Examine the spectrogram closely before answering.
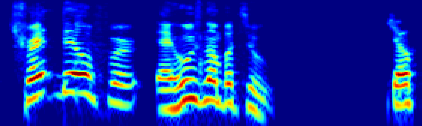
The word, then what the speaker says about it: Dilfer: their entire existence and those names are trent denfer dilfer i can't even say his name right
